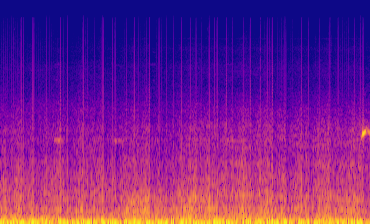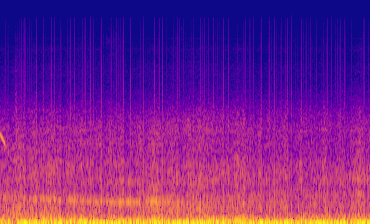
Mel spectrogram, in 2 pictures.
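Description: Steady low rumble of a moving Amtrak passenger train heard from inside the coach, with frequent small clicks and rattles.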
